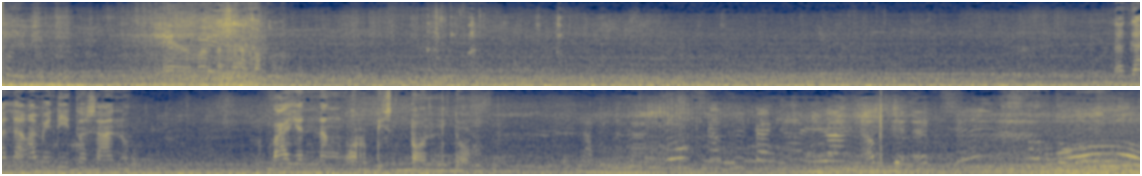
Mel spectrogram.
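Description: A van engine hums steadily while driving.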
